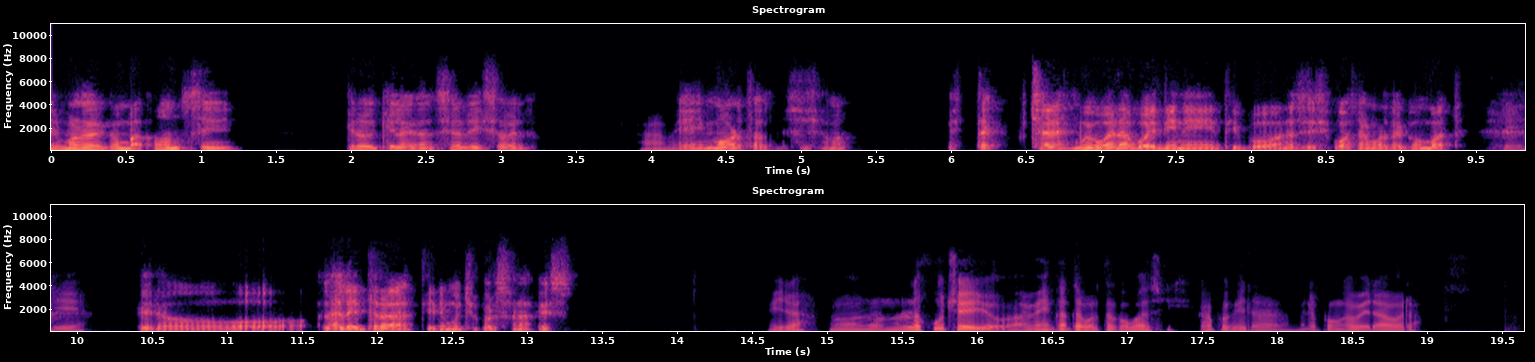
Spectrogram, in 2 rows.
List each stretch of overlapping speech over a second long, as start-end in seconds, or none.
none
